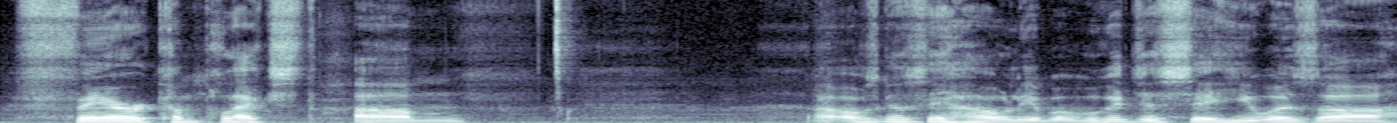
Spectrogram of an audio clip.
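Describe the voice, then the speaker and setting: Man from Hawaii, casual co-host, animated storyteller, swears a lot, mid-pitched voice. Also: slow, long pauses. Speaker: podcast co-host.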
